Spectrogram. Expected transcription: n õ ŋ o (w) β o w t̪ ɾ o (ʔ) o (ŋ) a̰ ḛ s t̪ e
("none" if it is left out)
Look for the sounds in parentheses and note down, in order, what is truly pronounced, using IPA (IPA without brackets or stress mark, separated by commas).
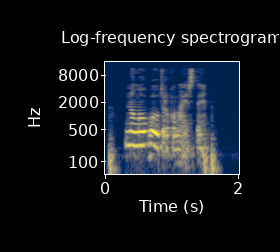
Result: w, k, m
